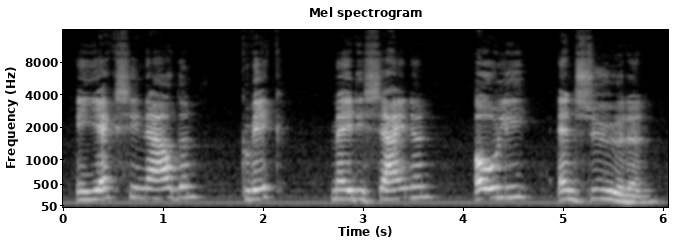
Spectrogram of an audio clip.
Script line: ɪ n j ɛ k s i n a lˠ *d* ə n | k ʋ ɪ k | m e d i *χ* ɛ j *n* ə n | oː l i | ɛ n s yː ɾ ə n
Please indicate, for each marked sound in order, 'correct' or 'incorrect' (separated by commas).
correct, incorrect, correct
